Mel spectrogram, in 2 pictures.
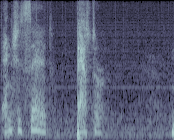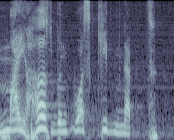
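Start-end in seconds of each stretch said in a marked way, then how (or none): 1.1-4.9 put-on very low voice, quieter. Retelling a phone call from the chief deacon's wife: imitating a very low voice. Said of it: "she was speaking in a very low voice".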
